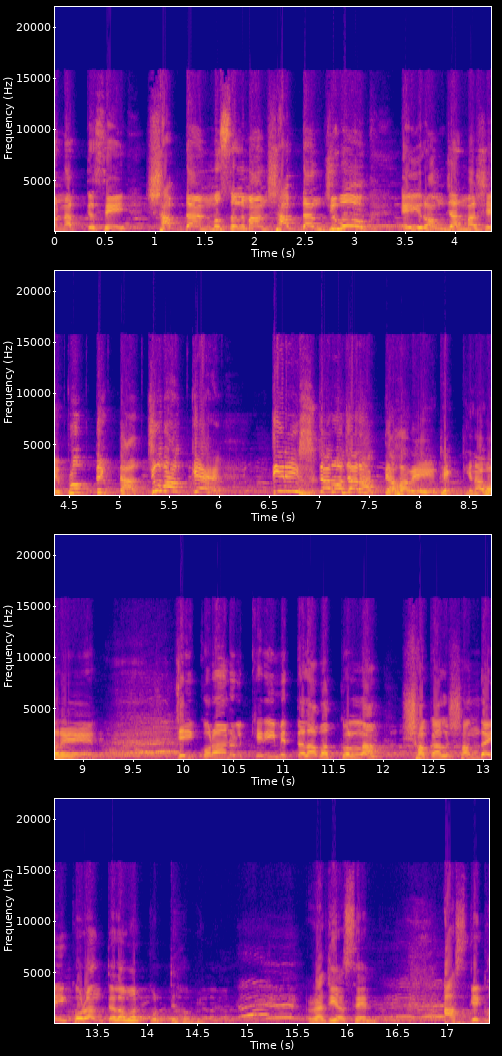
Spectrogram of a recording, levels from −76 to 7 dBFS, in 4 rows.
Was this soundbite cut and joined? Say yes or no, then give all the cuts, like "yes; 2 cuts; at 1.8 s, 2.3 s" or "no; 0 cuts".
no; 0 cuts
